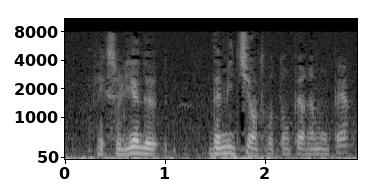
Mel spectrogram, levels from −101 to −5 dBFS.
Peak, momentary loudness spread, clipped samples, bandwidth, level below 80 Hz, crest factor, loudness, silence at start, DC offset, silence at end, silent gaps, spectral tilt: -20 dBFS; 15 LU; under 0.1%; 8.2 kHz; -50 dBFS; 18 dB; -38 LUFS; 0 s; under 0.1%; 0 s; none; -5 dB/octave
